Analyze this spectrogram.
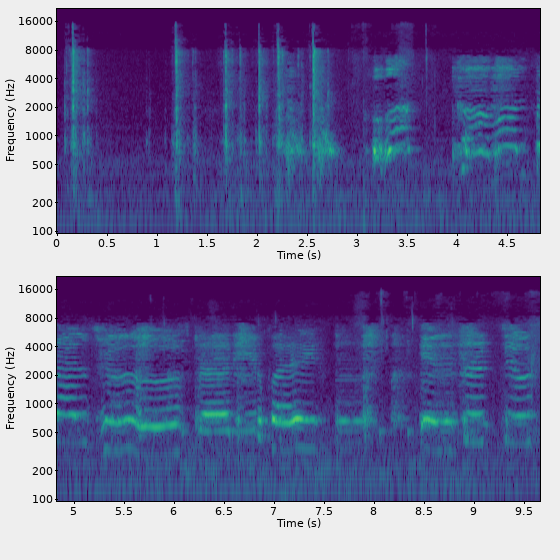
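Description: A few short clicks and blips, then a Linkimals beaver toy's small speaker plays a song in a synthesized child-like singing voice from about four seconds in.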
